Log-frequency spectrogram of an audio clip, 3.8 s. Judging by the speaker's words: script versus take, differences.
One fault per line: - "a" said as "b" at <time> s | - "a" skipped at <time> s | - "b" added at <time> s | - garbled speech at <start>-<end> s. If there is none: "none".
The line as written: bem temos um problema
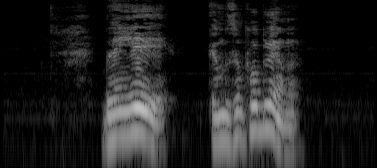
- "e" added at 1.3 s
